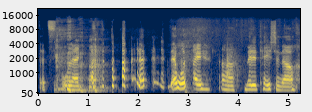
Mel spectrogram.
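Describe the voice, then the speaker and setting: Slow, hesitant woman sharing an experience. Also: mid-range voice, a little hiss or hum. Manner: hesitant, searching for words. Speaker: meditation retreat guest. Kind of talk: personal sharing in a group.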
